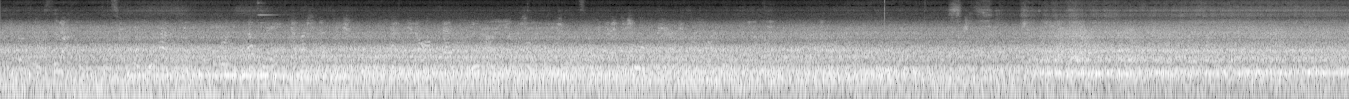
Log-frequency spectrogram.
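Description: Wheels clatter over the rail joints.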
